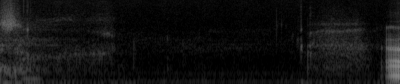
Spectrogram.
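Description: A pause in a man's lecture speech: the last word trails off, then near silence, a faint breath-like sound, and the next word begins just before the end.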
